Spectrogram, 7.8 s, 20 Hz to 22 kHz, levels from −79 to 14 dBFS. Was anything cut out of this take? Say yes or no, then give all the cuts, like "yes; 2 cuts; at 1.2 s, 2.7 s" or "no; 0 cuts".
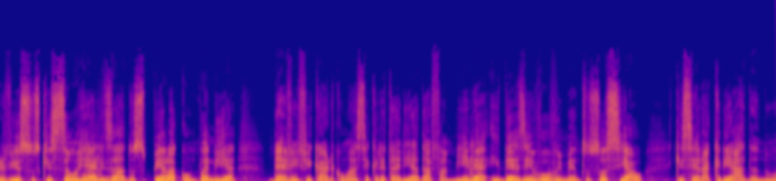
no; 0 cuts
